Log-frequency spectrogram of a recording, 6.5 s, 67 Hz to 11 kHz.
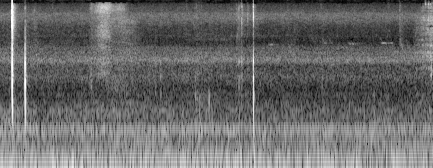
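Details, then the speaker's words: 1998 Ferrari 456 GTA, out of storage with random misfires and a check engine light, restarted after the spark plugs were checked: quiet, even low idle hum with no missed beats and a few light clicks; no longer shaking, idling smoothly. "all right well actually so far it seems really smooth seems like it's kind of idling pretty good it sounds pretty good"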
